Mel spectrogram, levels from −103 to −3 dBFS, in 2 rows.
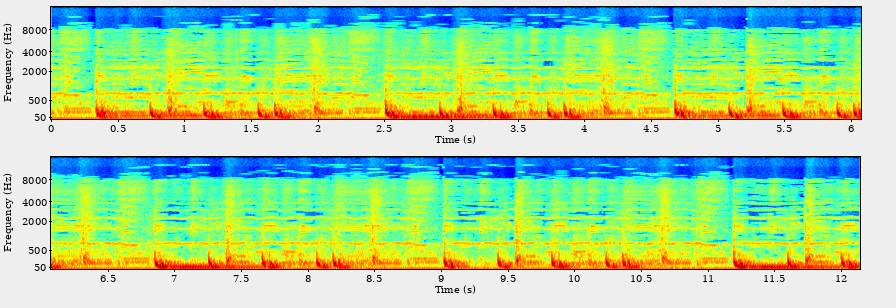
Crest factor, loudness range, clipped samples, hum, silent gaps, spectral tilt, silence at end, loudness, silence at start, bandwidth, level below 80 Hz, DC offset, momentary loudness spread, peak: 16 dB; 1 LU; under 0.1%; none; none; -5.5 dB/octave; 0 s; -20 LUFS; 0 s; 13 kHz; -22 dBFS; 3%; 5 LU; -4 dBFS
